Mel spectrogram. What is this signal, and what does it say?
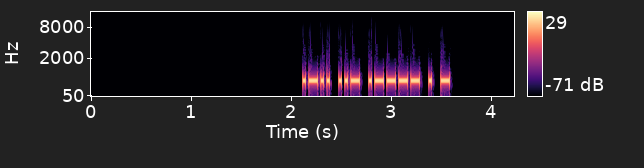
Morse code, heard as a keyed tone, about 40 wpm, 700 Hz. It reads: LU1ET
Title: DXCC-100 Call Signs - 5 Characters - 40wpm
